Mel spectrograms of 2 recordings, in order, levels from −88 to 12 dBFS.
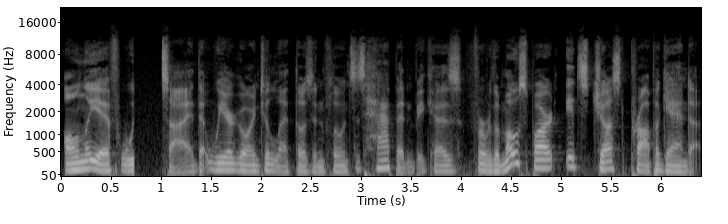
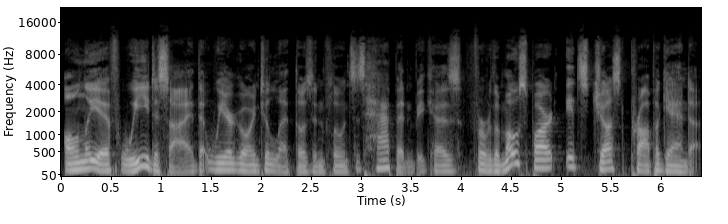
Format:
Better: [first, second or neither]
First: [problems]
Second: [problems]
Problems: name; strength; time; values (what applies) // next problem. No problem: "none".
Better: second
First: audio cutting out; at 0.5 s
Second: none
